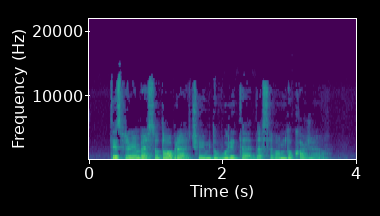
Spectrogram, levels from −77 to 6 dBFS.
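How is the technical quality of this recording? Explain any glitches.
The quality is dragged down by codec damage across the whole thing. The MP3 compression artefacts run start to finish: the speech sounds watery and swirly, with chirpy s sounds, likely from a starved encoder, which fits roughly 48 kbps.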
